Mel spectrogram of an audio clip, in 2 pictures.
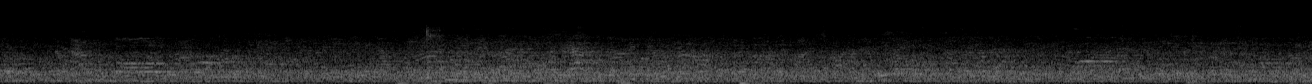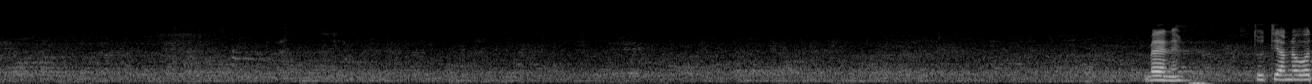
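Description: Many people murmur and chatter in a large echoing hall.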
